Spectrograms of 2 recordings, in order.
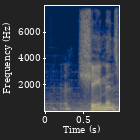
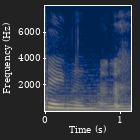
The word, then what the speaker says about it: shaman: I think you can pronounce it that way. Yeah, shaman. I'm one of the first ones to always call out Ethan's weird pronunciation, but I think that's a valid That's the way correct to say pronunciation. Nah. Most people say shaman, but that's Shaman.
